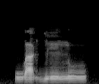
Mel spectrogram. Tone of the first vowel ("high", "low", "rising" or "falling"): low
